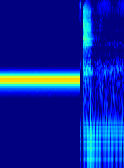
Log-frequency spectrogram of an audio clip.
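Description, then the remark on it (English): A steady, loud one-second censor bleep tone that cuts off abruptly, followed by a brief low hum and faint room noise. “We can beep it out”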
